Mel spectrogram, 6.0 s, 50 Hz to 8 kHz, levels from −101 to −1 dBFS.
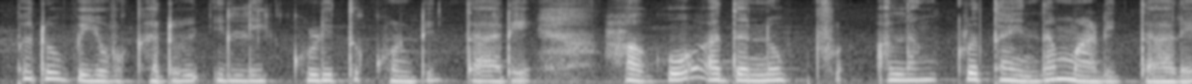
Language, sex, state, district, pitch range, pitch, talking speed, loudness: Kannada, female, Karnataka, Bellary, 180-210 Hz, 195 Hz, 80 wpm, -20 LUFS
